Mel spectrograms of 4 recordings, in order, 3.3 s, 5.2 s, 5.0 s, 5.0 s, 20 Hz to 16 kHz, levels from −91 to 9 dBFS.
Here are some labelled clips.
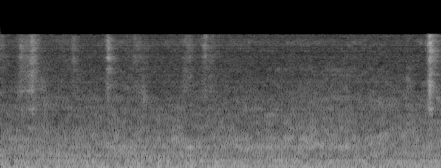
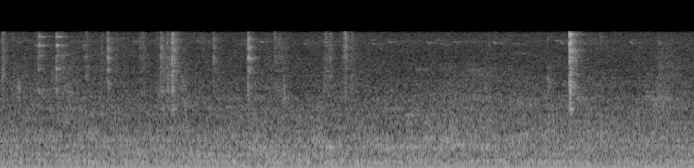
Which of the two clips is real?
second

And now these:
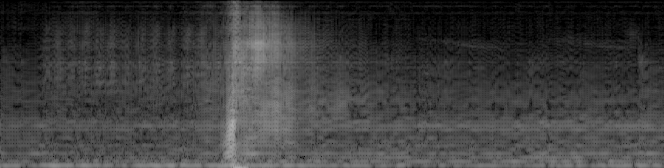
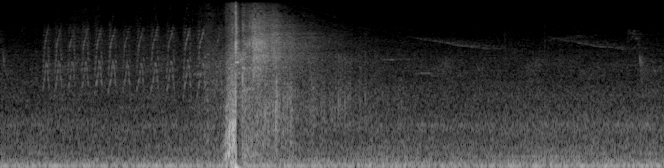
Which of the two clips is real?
second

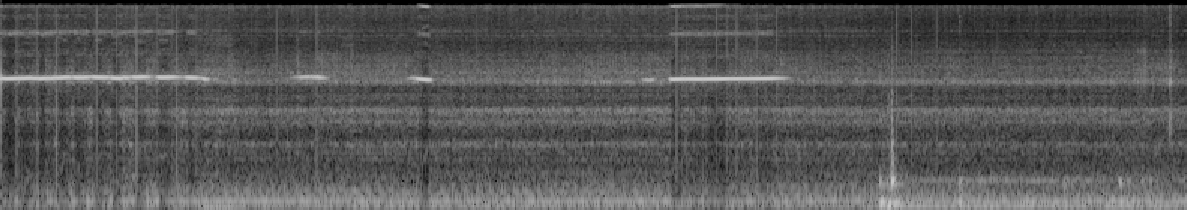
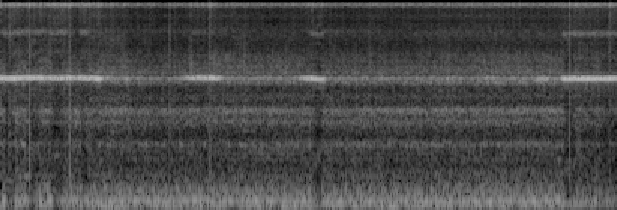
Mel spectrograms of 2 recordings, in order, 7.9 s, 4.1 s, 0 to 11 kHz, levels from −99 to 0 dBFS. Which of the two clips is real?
first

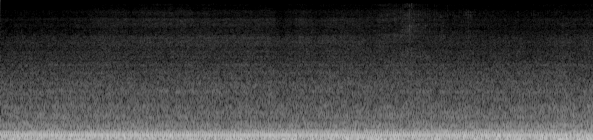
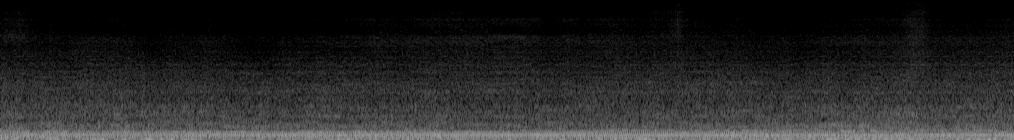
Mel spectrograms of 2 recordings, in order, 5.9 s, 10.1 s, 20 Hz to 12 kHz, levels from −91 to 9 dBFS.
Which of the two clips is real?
first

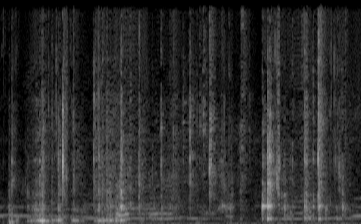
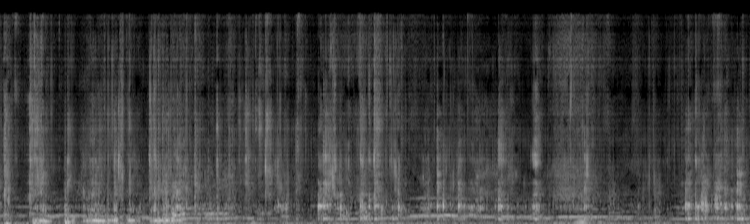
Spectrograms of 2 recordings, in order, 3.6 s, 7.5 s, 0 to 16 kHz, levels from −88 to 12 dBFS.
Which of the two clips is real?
first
